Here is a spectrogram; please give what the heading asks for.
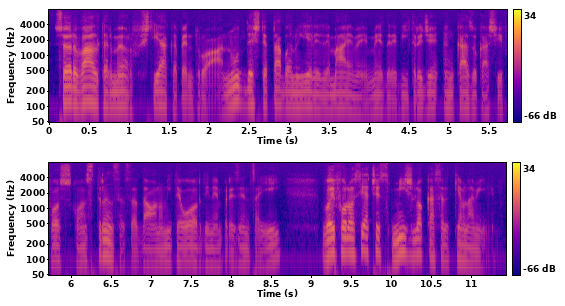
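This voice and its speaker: A man narrating an audiobook in a steady, measured reading style. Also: low-pitched, no echo, muffled recording.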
